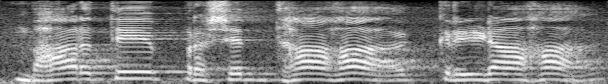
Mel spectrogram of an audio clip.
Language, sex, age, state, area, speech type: Sanskrit, male, 18-30, Uttar Pradesh, rural, spontaneous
